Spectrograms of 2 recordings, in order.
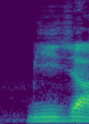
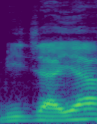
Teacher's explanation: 반모음 이가 들어가고 아가 붙은 것입니다. 그렇게 해서 반모음 호칭은 본래가 조사가 야인데 그래서 미자야가 된 것입니다.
